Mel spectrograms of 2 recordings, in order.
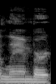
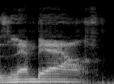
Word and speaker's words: Lambert: now oh my god for years I pronounce the Christopher Lambert only to find out the lam bao because he's apparently [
